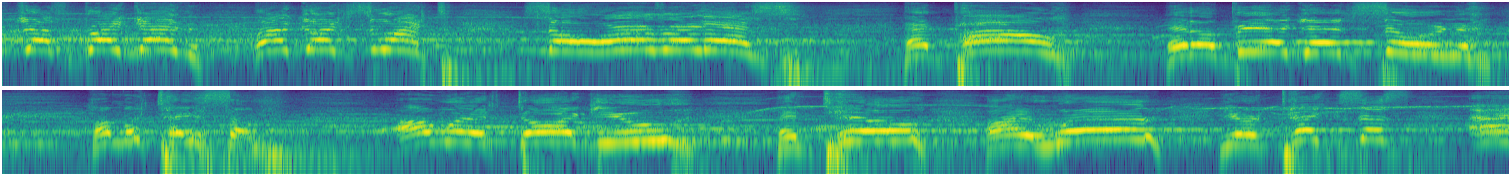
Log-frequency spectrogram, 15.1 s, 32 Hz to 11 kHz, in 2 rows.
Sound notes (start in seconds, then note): 2.8 crowd cheering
